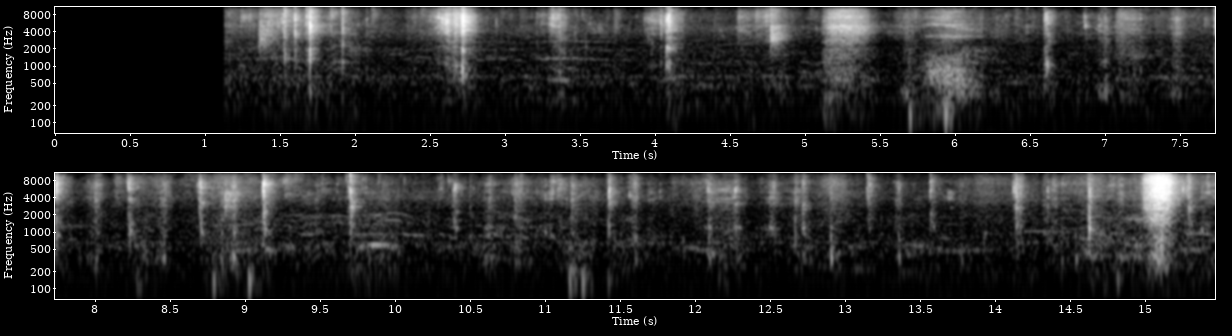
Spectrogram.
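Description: Close-miked mukbang eating sounds: a person chewing pork curry and rice with wet mouth clicks and lip smacks. It starts after about a second of silence, with a few louder smacks, one of them near the end.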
